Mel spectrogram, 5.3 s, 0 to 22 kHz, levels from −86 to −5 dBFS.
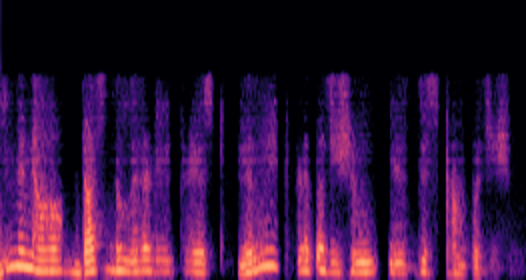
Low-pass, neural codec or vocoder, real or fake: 7.2 kHz; codec, 44.1 kHz, 0.9 kbps, DAC; fake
